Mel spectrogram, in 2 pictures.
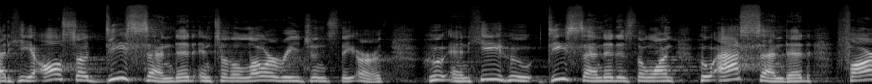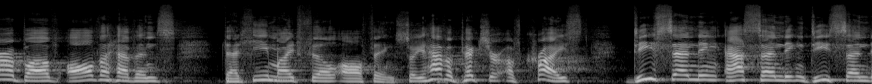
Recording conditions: large echoing room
